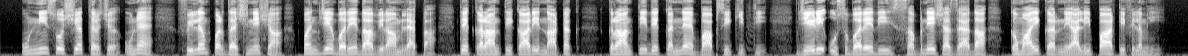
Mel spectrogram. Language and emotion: Dogri, neutral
